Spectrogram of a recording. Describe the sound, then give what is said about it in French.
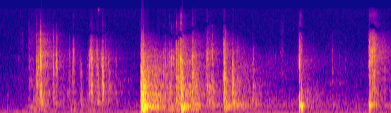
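A woman closes a bedroom door upstairs: it swings and shuts with a solid thud amid rattling handle and latch noises, followed by a couple of sharper clicks. “Elle ferme la porte.”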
